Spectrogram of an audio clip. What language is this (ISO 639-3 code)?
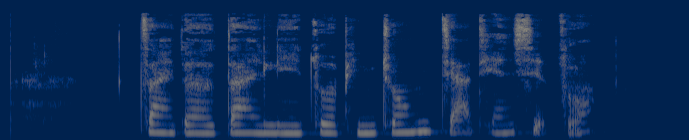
zho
